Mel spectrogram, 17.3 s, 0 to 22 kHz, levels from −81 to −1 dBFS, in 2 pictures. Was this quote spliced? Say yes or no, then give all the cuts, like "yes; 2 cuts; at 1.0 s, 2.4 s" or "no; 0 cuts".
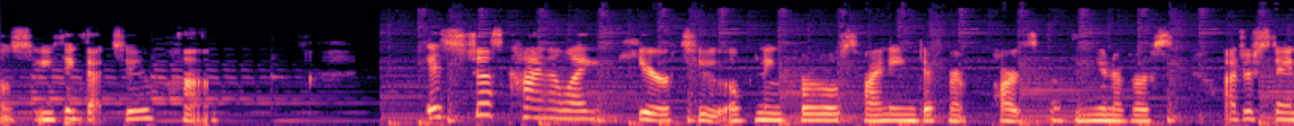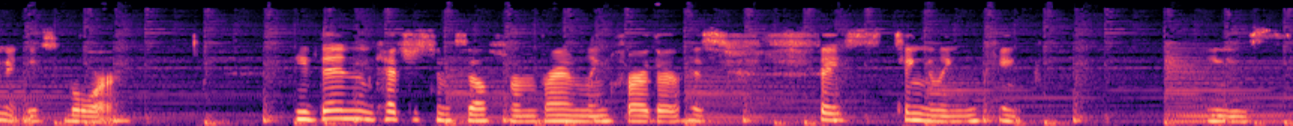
yes; 1 cut; at 2.6 s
